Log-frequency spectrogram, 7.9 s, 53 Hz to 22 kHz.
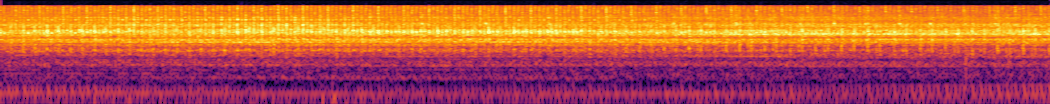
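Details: Toyota 1G-FE (Altezza / Lexus IS200/IS300), fully warmed, hot idle: light, fast, slightly uneven tapping, about two to three per second, from the front under the timing cover. Absent cold; owner suspects the VVT clutch, unconfirmed.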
